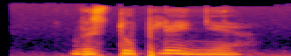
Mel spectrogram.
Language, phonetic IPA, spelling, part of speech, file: Russian, [vɨstʊˈplʲenʲɪje], выступление, noun, Ru-выступление.ogg
- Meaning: 1. appearance, speech, address 2. performance 3. departure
